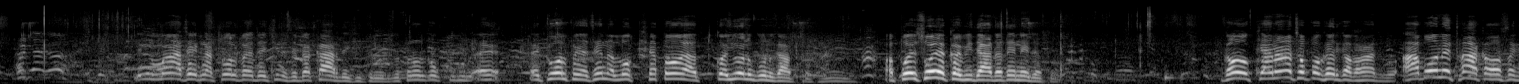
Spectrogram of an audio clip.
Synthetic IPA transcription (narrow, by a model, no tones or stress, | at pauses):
lekinmãt͡ʃʰəʈʰnaʈolpəjd̪et͡ʃʰinis̬ebekaɾd̪et͡ʃʰit̪əɾoɽket̪əɾoɾke | əjʈolpəjɛt͡ʃʰɛnalokkʰet̪oakəijonɡunɡab̚t͡ʃʰo | a̰pəjsojekəbʱid̪ad̪ət̪enəd͡ʒət̪o̰ | ɡəokenat͡ʃʰopəkʰəɾkabʱãd͡ʒboʔabonət̪ʰakəɦɔs̬ək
